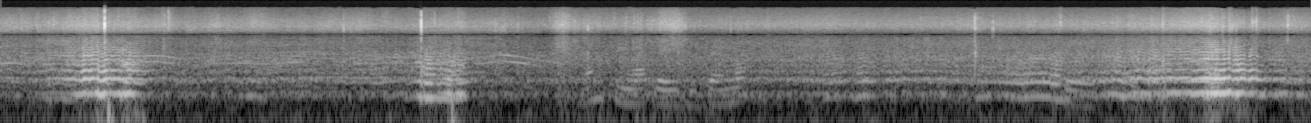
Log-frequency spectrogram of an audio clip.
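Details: Bees of a big top bar hive colony being dismantled and relocated; low background hum with three louder passing buzzes as individual bees fly close, separated by quieter stretches.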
